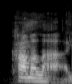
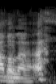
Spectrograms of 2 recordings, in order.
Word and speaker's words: Kamala: Kamala. Yes. – Kamala. – We want to make sure we say it right because they seem determined not to, right? – Exactly. – Kamala.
